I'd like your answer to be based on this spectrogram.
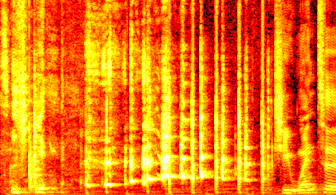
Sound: both laugh

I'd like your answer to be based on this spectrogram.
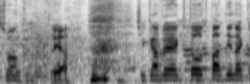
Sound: sigh

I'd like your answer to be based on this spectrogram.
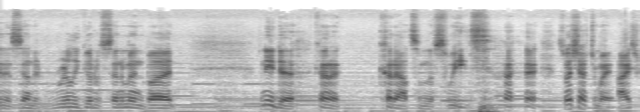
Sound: chuckles

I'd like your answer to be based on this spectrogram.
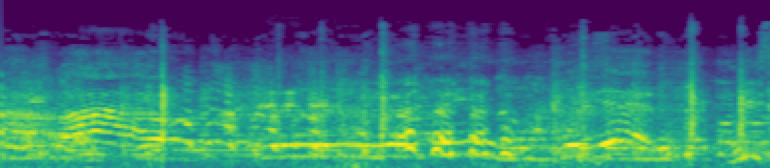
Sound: laughs

